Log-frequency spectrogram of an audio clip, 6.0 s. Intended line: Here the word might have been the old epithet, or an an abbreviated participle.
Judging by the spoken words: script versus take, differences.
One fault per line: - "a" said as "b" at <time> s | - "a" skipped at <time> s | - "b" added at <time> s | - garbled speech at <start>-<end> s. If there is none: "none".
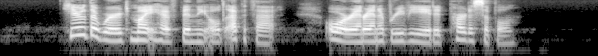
none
